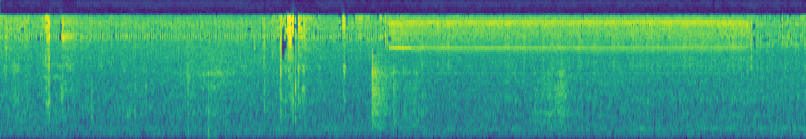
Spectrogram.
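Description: Faint clicks and light scratches from a clear plastic cup with a scorpion inside being handled, with a thin, steady high whine for a couple of seconds in the second half.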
